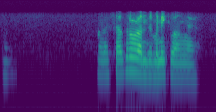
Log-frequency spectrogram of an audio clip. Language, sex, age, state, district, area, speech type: Tamil, female, 30-45, Tamil Nadu, Coimbatore, rural, conversation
